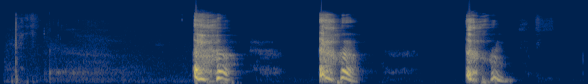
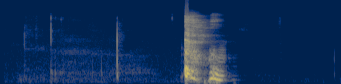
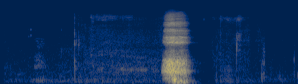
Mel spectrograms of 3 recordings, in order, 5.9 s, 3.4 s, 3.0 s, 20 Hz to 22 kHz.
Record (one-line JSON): {"three_cough_length": "5.9 s", "three_cough_amplitude": 32767, "three_cough_signal_mean_std_ratio": 0.27, "cough_length": "3.4 s", "cough_amplitude": 32768, "cough_signal_mean_std_ratio": 0.21, "exhalation_length": "3.0 s", "exhalation_amplitude": 24957, "exhalation_signal_mean_std_ratio": 0.22, "survey_phase": "beta (2021-08-13 to 2022-03-07)", "age": "45-64", "gender": "Female", "wearing_mask": "No", "symptom_none": true, "smoker_status": "Ex-smoker", "respiratory_condition_asthma": true, "respiratory_condition_other": false, "recruitment_source": "REACT", "submission_delay": "2 days", "covid_test_result": "Negative", "covid_test_method": "RT-qPCR", "influenza_a_test_result": "Negative", "influenza_b_test_result": "Negative"}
